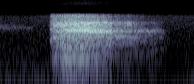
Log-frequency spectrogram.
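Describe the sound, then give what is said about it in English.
A deep out-breath during a guided relaxation session: one long, breathy exhale lasting just over a second, strongest at the start and then tapering off before stopping abruptly. “And just hold and give me a really good out breath again. Just that. And breathe out.”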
